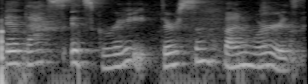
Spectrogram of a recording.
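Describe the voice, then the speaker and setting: A woman from the United States, chatting casually in an interview, with many ums and lively storytelling. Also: mid-range voice, takes it slowly, echoey room, crowd noise. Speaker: interviewee, rider's partner.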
